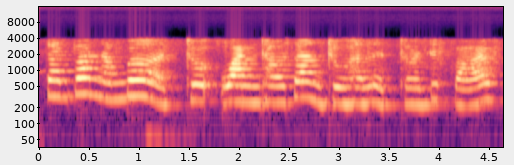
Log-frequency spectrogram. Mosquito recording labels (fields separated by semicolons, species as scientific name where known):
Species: no mosquito; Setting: cup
